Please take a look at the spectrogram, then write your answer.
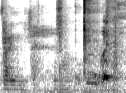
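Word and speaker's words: Eisha: whose name was Aisha, but it was spelled E-I-S-H. Oh, wow. Yeah, but it was pronounced the same.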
